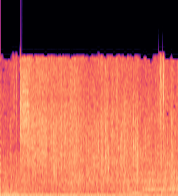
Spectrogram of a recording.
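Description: Loud, deep rumbling boom with crashing debris noise, a sound effect for a stone wall shattering and crumbling apart; a sharp crash right at the start, and the low rumble eases off near the end.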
